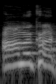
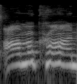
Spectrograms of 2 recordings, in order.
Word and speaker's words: Omicron: a try hexy omicron omicron perfect so omicron is the the guardian actually explains that there are two answers and omicron strangely is apparently the american pronunciation although you were of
